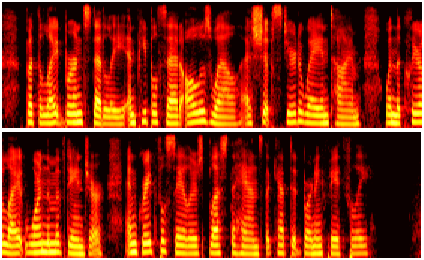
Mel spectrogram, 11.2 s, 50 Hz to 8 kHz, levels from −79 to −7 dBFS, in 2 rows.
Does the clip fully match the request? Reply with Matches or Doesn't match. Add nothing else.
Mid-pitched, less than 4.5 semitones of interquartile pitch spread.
Matches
